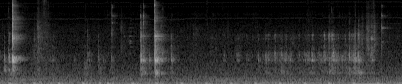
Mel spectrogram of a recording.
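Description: Allen key turning a bolt out of a turntable's top plate: faint scattered clicks and ticks of metal on metal, with one sharper click about three seconds in.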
